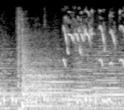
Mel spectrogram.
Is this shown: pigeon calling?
yes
